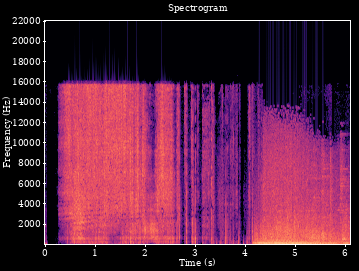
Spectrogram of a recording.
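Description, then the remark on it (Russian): A loud, steady hiss like a firework launching as potted money trees shoot out of their places, leaving a purple trail in the air, breaking into a rapid run of sharp crackles and pops, then giving way to a heavy roaring rumble. No voices. “Через мгновение с громким шипением ее денежные деревья вылетели со своих мест и, оставляя в воздухе фиолетовый след, упали где-то в гардеробе.”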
